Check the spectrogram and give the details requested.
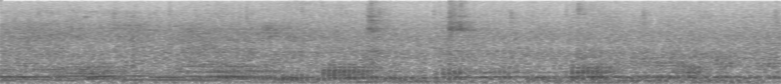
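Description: Car engine idling, a steady low hum heard from inside the stationary car's cabin, with a few faint clicks about halfway through.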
